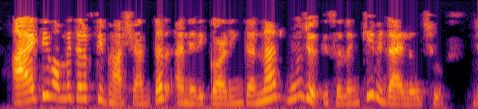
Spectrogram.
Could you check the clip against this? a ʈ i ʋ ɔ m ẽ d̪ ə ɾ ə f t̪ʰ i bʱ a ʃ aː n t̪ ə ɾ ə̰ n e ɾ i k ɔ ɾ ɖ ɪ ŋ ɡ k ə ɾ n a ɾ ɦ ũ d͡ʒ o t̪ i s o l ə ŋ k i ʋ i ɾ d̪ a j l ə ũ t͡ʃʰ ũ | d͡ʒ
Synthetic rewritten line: a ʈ i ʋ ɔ m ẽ t̪ ə ɾ ə f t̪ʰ i bʱ a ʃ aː n t̪ ə ɾ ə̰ n e ɾ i k ɔ ɾ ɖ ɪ ŋ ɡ k ə ɾ n a ɾ ɦ ũ d͡ʒ o t̪ i s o l ə ŋ k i ʋ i d̪ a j l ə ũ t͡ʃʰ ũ | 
